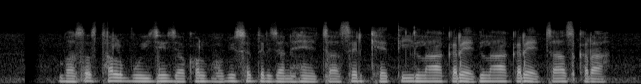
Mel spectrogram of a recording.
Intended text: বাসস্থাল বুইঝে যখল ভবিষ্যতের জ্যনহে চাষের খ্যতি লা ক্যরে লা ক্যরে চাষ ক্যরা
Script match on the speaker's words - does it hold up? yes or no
yes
